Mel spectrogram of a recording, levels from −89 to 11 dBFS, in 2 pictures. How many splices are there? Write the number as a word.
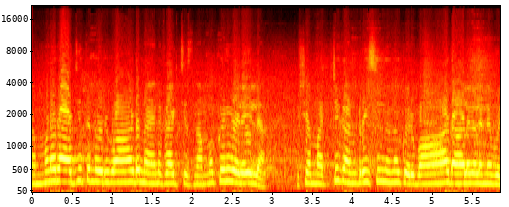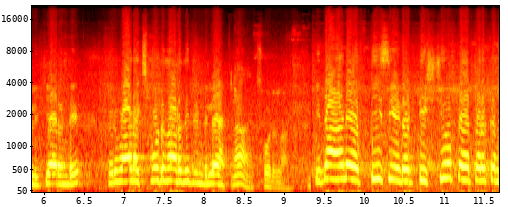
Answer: zero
